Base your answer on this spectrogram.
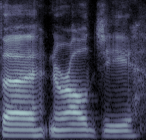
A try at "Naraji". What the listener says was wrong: Naraji. There's no L there. No L.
